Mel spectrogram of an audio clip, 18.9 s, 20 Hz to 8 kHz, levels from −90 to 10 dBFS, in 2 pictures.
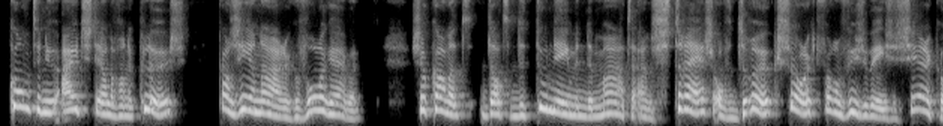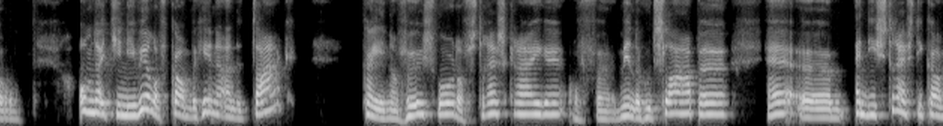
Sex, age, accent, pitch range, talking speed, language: female, 50-69, Dutch, 195-260 Hz, 160 wpm, Dutch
